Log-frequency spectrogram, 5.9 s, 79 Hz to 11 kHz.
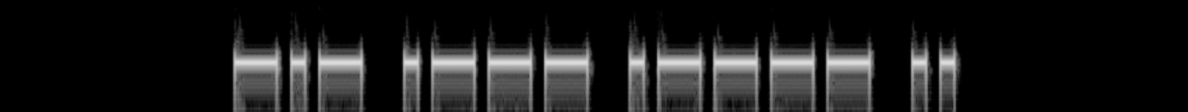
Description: Morse code, heard as a keyed tone, about 17 wpm, 700 Hz. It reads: KJ1I
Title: USA Call Signs - 4 Characters - Repeated 3x - 17wpm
